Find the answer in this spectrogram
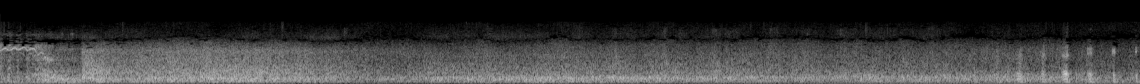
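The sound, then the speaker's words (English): Horses whinny loudly and continuously while hooves clatter beneath, a busy, chaotic mass of neighing and clip-clopping with no talking, as galloping horses trip on a rope stretched tightly across their path. “Before they knew it, the galloping horses tripped on the rope.”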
